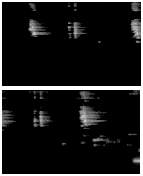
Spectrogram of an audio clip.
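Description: A sparrow gives short, bright chirps in a loose rhythm, each burst about a second apart with brief double notes between, otherwise quiet.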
